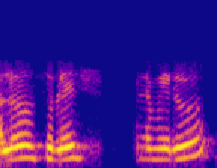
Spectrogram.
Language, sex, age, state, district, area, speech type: Telugu, female, 60+, Andhra Pradesh, West Godavari, rural, conversation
